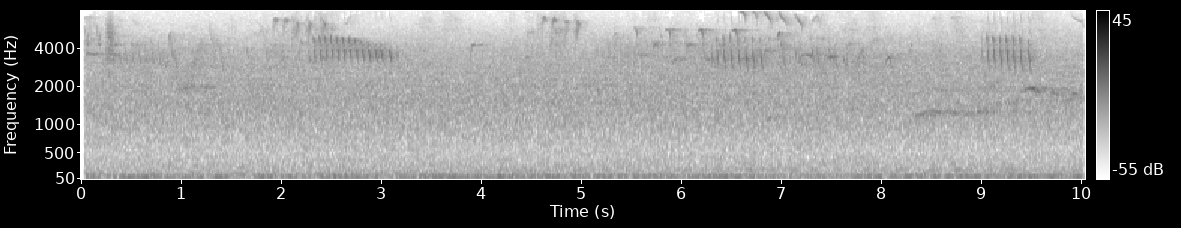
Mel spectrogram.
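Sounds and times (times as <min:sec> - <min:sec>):
birds: 0:00.0 - 0:10.0.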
